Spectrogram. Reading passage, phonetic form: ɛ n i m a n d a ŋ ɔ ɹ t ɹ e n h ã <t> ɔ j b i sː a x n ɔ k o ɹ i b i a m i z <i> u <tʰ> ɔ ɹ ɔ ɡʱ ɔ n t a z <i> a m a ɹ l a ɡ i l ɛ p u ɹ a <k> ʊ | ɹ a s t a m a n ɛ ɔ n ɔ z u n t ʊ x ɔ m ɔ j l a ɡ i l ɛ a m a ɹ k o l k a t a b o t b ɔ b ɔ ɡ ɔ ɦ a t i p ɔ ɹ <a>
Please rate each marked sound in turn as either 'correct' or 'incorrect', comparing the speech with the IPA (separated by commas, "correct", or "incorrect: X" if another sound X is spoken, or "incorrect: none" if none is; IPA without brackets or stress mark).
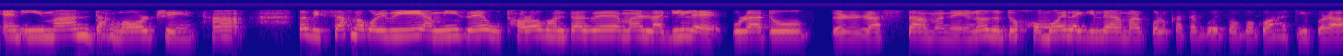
correct, incorrect: ɛ, correct, incorrect: ɛ, incorrect: t, correct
